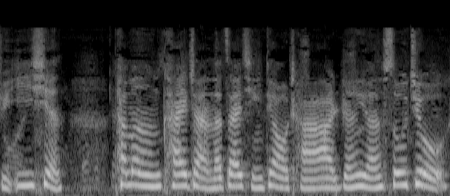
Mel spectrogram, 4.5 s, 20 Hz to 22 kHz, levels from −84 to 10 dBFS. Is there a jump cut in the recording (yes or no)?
no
